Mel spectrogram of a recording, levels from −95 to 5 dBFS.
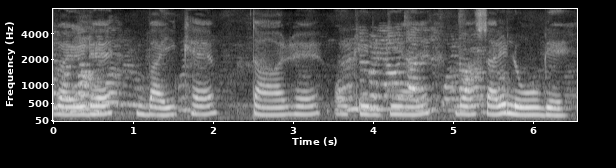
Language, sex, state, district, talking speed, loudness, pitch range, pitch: Hindi, female, Rajasthan, Jaipur, 120 wpm, -16 LUFS, 200-225 Hz, 210 Hz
